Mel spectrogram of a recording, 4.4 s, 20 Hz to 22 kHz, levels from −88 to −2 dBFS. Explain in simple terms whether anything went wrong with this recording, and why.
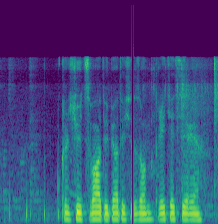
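Around 2.64 seconds the speech briefly cuts to silence for about 40 milliseconds, then resumes exactly where it stopped. The edges of the dropout sound blurred rather than perfectly sharp. This is a gap at a join of encoded pieces. The recording was compressed in separate chunks, apparently about 4 seconds long, and then stitched back together. Each chunk carried a little built-in silence at its edges, and nobody trimmed it away before joining, so that silence remains in the middle of the speech.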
